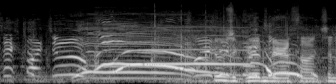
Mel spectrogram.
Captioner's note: group cheers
